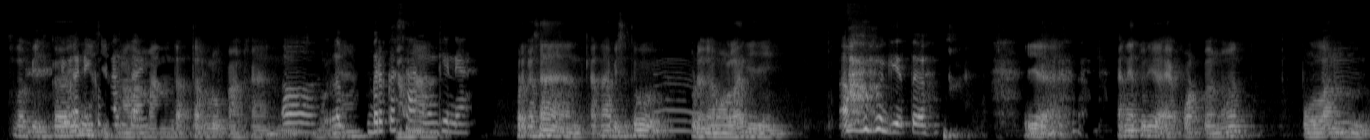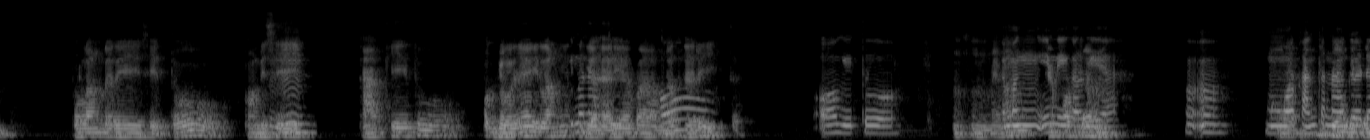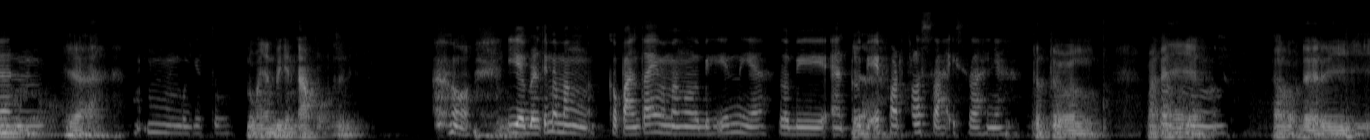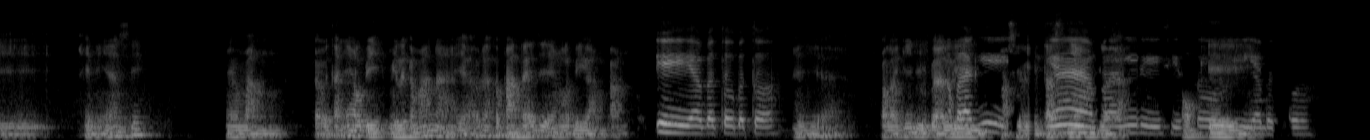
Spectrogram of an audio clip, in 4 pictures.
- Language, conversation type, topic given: Indonesian, unstructured, Apa pendapatmu tentang berlibur di pantai dibandingkan di pegunungan?
- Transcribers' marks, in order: laughing while speaking: "Dibanding"; laughing while speaking: "Oh gitu?"; other background noise; chuckle; laugh; in English: "effort"; in English: "effort"; distorted speech; other street noise; laughing while speaking: "Oh"; in English: "effortless-lah"; tapping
